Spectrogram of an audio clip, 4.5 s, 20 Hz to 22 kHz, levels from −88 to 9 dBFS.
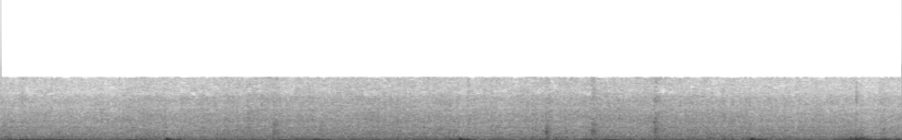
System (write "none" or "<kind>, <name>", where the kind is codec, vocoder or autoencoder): none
